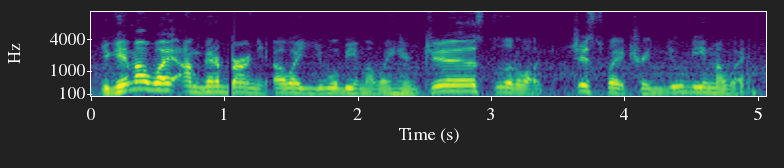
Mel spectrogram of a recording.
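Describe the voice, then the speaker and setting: A young man with a slightly higher voice gives loose, rambling commentary as he plays, chatting to himself and the game. A faint hum sits behind his voice. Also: racing, fairly bright tone. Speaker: gaming vlogger. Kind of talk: casual gameplay commentary.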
